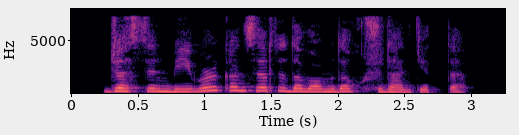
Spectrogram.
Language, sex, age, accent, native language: Uzbek, female, under 19, Toshkent viloyati, Uzbek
